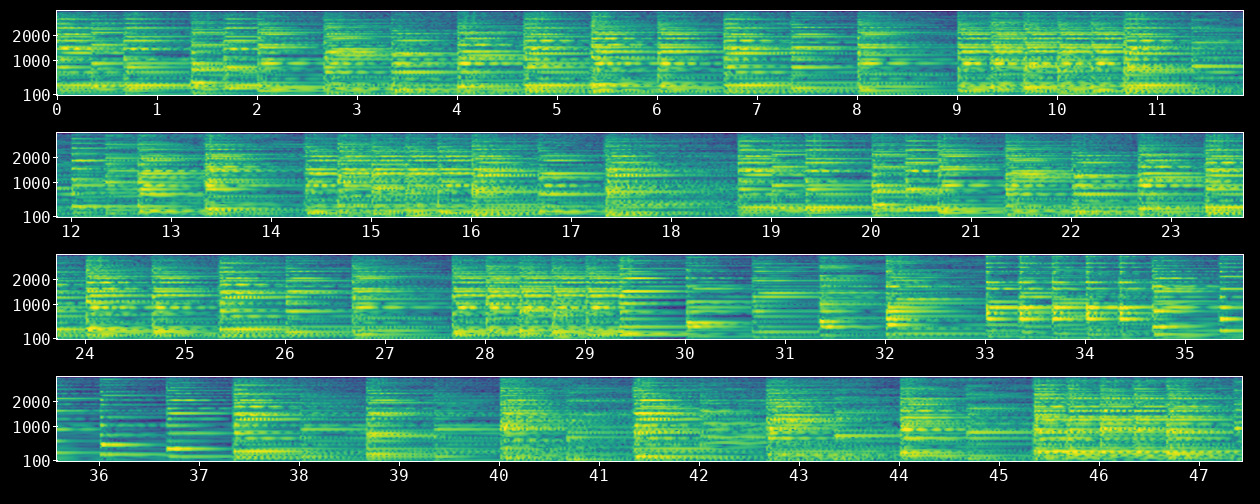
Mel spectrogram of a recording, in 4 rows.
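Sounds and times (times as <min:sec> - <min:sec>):
keyboard: 0:00.0 - 0:47.4.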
